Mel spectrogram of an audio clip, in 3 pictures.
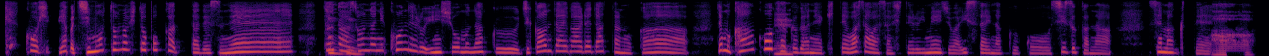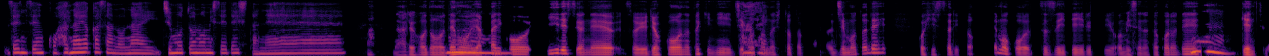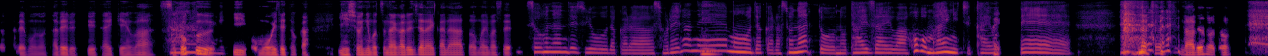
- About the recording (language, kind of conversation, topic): Japanese, podcast, 旅行で一番印象に残った体験は何ですか？
- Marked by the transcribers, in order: other noise; other background noise; laugh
